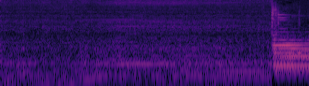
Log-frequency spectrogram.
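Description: Rally car engine running, heard from inside the cabin, with a brief rise in pitch about halfway through.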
